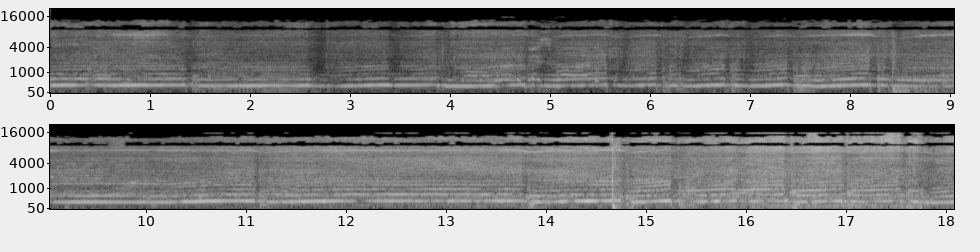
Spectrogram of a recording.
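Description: Turbocharged Ford AU Falcon's Intech straight-six held at high revs through a burnout, its pitch nearly steady with small repeated dips, over the noise of spinning rear tyres.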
